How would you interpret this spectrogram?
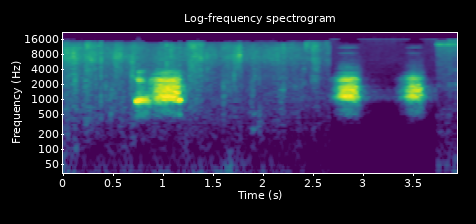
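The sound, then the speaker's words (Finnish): Three hoarse, croaking calls from a common raven, one longer call first and then two shorter ones with a pause between, clear against soft outdoor background noise. “Professori Juhani Karhumäki kertoi korpista, joka tuossa lopuksi kraakkui vielä tunnusomaisella äänellään.”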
